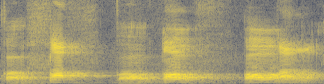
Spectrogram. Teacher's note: dimulai dari pangkal lidah paling belakang ada huruf Kof.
